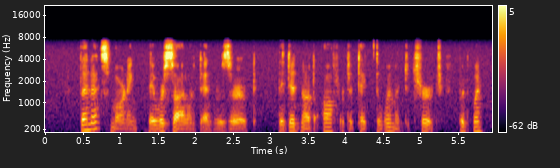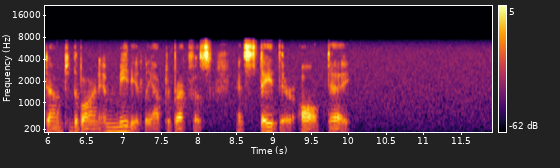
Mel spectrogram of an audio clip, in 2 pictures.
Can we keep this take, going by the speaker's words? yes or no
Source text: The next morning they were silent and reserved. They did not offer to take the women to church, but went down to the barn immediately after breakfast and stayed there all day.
yes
